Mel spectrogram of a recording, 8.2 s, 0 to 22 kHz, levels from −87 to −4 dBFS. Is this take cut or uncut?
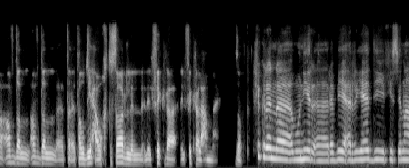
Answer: uncut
